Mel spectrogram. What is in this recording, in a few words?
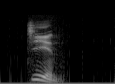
"jin4", Chinese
